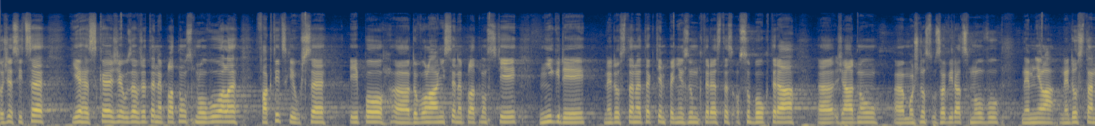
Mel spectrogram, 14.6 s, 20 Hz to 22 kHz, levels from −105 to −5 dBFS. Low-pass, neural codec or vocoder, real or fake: 14.4 kHz; none; real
